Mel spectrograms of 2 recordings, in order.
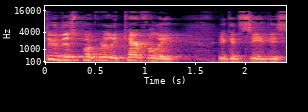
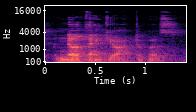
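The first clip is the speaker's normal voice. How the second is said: softer, lower, sinking into a whisper; soft line fading to a whisper; 6 semitones lower, 14 dB quieter than usual. Acted. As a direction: let it trail off to a breath. Back cover joke, dropping low.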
